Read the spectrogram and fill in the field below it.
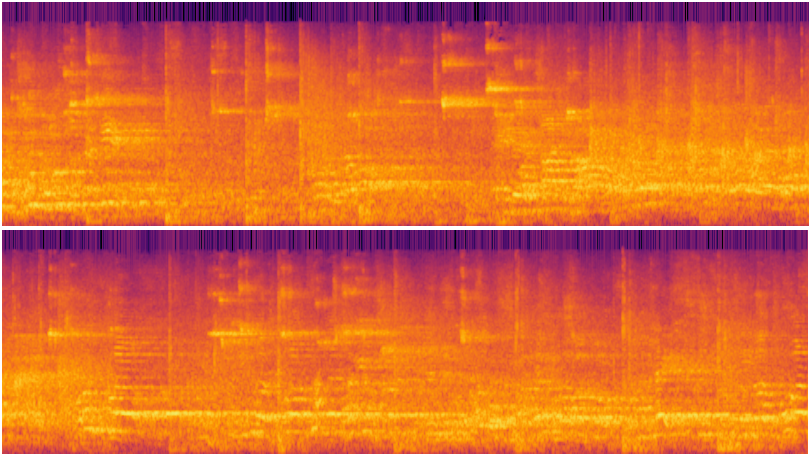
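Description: A basketball bounces on the floor as a player dribbles.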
